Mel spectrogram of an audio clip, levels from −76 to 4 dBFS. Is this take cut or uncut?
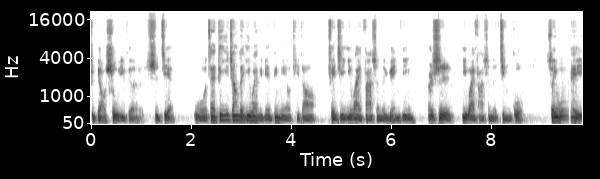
uncut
